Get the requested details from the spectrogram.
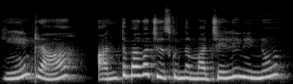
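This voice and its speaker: A woman's voice: high voice, lively intonation, normal speed, a little mellow. A woman voicing a playful young man who teases his friend. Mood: teasing. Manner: teasing, jokey.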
